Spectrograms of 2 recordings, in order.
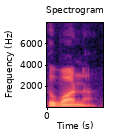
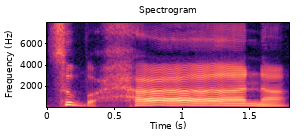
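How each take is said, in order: First: The bounced b and long vowel are dropped. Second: The bounced b and long vowel are clear. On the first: The speaker calls it wrong. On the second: The speaker calls it right.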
